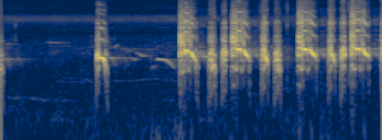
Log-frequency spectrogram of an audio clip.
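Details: Male and female grey francolin pair: a single sharp note and a thin drawn-out whistle, then a rapid, uneven burst of squawky, high notes tumbling over one another.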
